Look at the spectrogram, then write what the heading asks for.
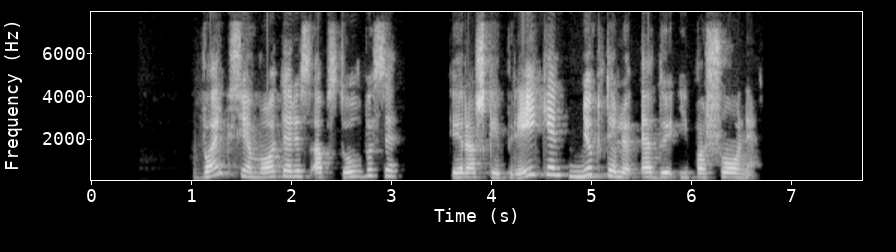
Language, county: Lithuanian, Utena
